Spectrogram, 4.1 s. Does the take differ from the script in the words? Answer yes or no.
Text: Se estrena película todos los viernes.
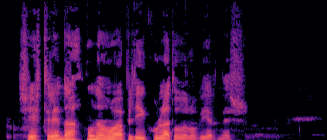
yes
